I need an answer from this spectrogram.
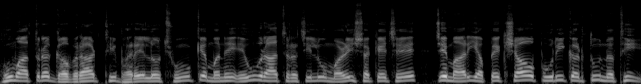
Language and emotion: Gujarati, fearful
